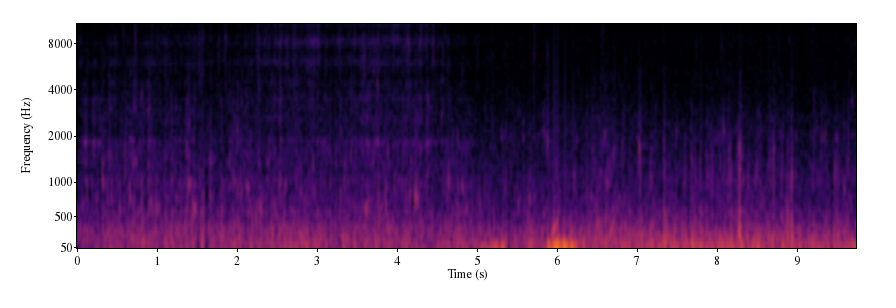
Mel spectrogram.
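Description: Wood fire crackling faintly in a small folding camping stove, with many small irregular snaps and pops. A low rumble about six seconds in.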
